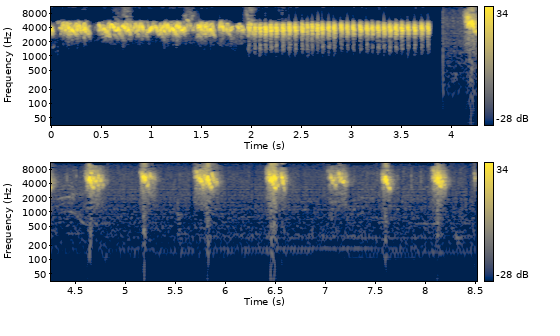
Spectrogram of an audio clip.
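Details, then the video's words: Sparrow calls: a dense, continuous buzzy chatter of high chirps for about four seconds, then a series of separate sharp chirps repeated roughly every half second, with a faint low hum beneath. "Tiếng chim sẻ"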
